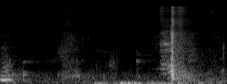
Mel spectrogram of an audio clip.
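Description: A single sharp crack near the end: the joints of the neck popping under a chiropractic neck manipulation.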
